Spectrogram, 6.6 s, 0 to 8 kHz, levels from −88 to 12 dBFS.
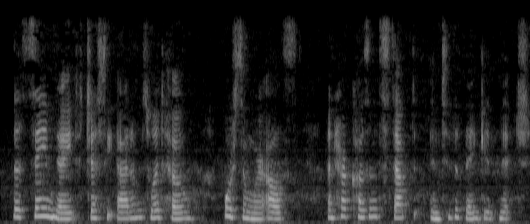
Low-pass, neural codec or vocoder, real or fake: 7.2 kHz; none; real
